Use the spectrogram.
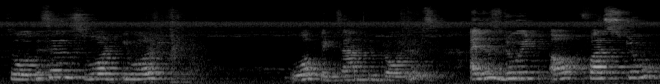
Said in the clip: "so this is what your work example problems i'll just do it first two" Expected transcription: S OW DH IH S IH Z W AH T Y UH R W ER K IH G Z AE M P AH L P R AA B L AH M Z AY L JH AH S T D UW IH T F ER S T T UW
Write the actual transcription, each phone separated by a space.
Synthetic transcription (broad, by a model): S OW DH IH S IH Z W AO T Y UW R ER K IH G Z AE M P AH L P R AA L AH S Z AY L JH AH S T D UW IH T F ER S T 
